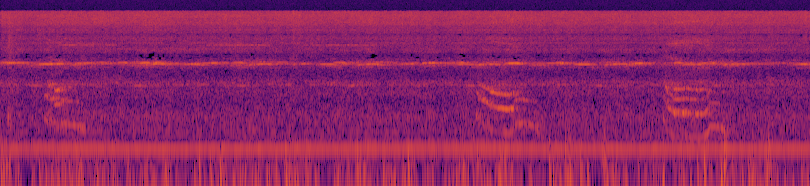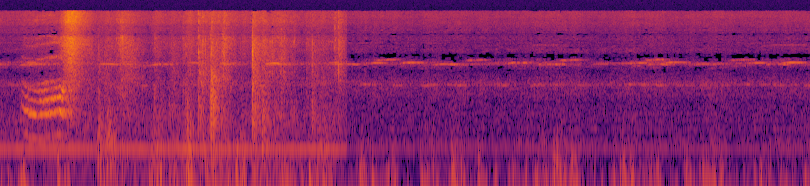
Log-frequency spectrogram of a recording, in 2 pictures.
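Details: Cat at night: four short meows, each bending up then down, spaced several seconds apart over a loud, steady low rumble and a constant hum, with a burst of clicking noises midway.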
